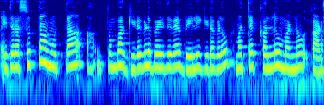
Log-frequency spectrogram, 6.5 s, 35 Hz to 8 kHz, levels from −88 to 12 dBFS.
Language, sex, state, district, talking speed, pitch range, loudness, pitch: Kannada, female, Karnataka, Raichur, 100 wpm, 235-275 Hz, -32 LUFS, 250 Hz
